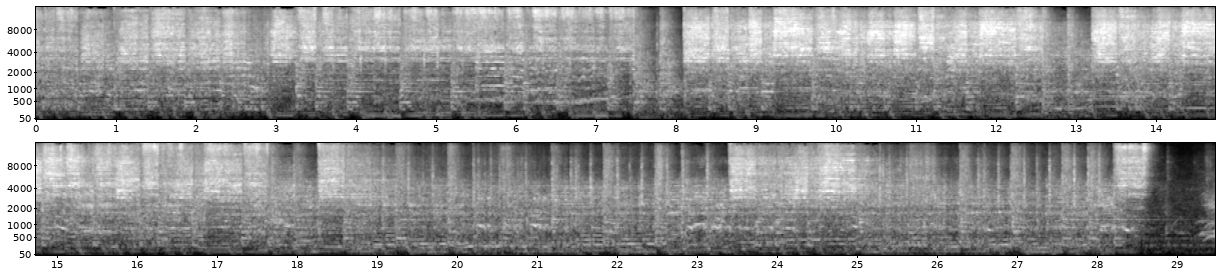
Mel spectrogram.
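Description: Live hardcore punk band playing loud: pounding drum kit with heavy bass drum, distorted guitars and bass. The song cuts off near the end.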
